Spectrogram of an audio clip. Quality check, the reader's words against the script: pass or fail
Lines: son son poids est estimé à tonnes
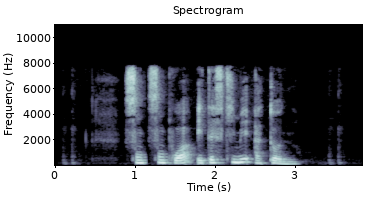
pass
